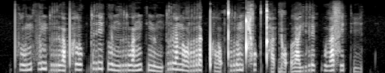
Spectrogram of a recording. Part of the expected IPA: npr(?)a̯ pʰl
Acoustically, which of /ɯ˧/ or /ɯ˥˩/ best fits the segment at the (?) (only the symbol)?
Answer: ɯ˧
